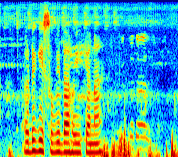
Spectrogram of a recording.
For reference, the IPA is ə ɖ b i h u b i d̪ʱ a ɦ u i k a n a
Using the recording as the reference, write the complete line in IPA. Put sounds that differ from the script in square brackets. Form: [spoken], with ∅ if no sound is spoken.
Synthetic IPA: ə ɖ [ɡ] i [s] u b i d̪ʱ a ɦ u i k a n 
